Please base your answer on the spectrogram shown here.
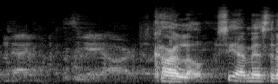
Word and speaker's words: Carlo: Jack Harlow. follow Jack Harlow. Did I say it right? Jack, C-A-R-L-O.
